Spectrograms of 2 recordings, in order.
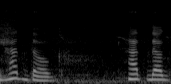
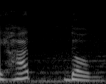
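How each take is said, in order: First: "hot dog" run together as one word; two words joined, as for the food; closed juncture. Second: "hot dog" split into two separate words; open juncture. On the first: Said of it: "that means it's a food". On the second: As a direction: clear break between "hot" and "dog". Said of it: "it has pauses or like breaks". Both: Shown as a demonstration.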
